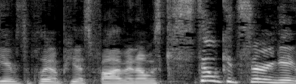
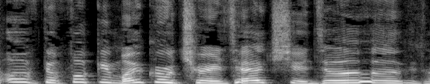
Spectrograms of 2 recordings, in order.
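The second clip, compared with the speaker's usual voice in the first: mock whiner; 6 semitones higher, 4 dB louder, much slower than usual. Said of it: "they're like".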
